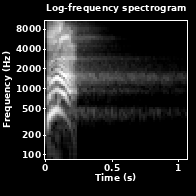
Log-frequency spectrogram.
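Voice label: Attack Heavy, Polish; pl PL; bloom minigame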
